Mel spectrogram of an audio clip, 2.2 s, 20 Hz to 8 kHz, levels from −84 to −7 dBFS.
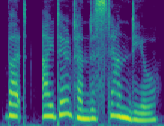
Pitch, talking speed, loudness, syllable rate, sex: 225 Hz, 135 wpm, -20 LUFS, 3.8 syllables/s, female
